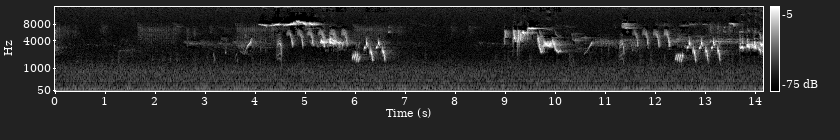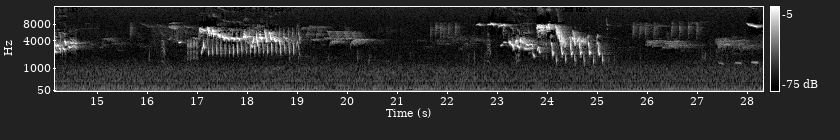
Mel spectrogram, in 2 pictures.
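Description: Songbird song: phrases of quick high chirps and trills, four of them, with quiet pauses of a few seconds between.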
